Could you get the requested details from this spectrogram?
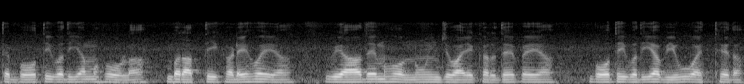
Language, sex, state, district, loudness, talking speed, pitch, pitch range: Punjabi, male, Punjab, Kapurthala, -16 LUFS, 200 wpm, 115 Hz, 110-120 Hz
